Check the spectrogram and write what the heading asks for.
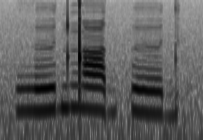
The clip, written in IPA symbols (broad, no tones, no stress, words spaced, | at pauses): ɦɵd ŋ͡ǃɑdpɵd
